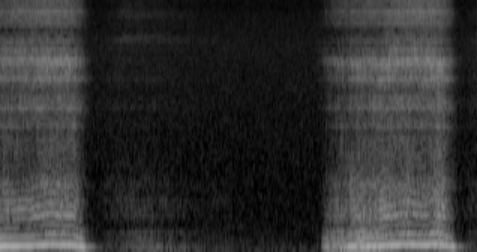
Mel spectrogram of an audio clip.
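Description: Two loud, deep, rattling snores about three seconds apart, with quiet breathing between.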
